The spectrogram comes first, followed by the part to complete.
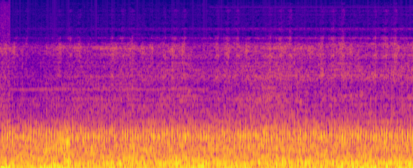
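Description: Steady low rumbling background noise with a faint hum running under it.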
